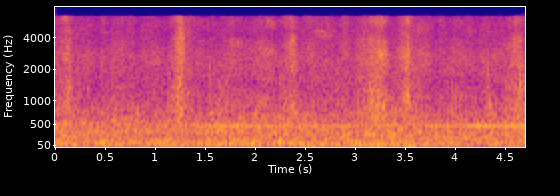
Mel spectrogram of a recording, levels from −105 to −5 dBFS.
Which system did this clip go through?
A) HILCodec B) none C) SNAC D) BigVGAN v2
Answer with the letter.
B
